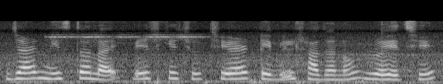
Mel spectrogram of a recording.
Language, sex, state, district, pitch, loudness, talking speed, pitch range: Bengali, female, West Bengal, Alipurduar, 255 Hz, -15 LUFS, 120 wpm, 235-270 Hz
